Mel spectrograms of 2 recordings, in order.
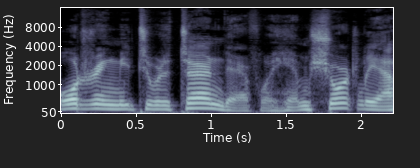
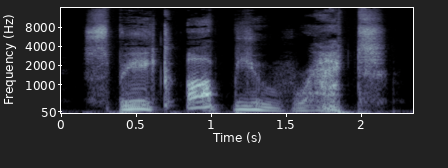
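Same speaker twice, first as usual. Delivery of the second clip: growled, menacing; 2 semitones lower than usual. A narrator reads a man demanding answers from a clerk he is half-strangling, growled. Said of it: "he growled".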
